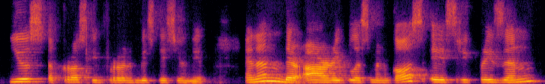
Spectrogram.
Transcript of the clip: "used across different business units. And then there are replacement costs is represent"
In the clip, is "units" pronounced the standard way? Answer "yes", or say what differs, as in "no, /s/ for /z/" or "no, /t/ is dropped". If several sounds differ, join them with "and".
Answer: no, /s/ is dropped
